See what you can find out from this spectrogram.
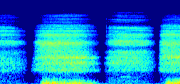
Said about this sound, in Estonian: aga sel hetkel, kui sa viid teda aktiivsesse hingamisse, siis on ikkagi hästi sügavalt suu kaudu sisse, oi, sisse ja välja hingamine. Et avatud suu, lõug vaba ja hingad ikka.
